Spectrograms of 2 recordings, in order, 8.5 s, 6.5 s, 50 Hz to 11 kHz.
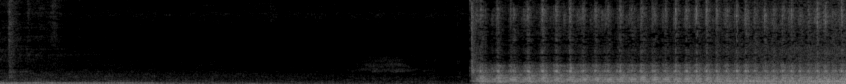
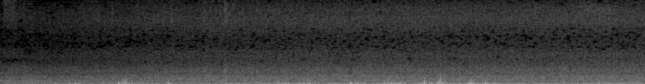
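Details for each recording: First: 1960s Wizard reversible box fan, 2-speed motor, running in reverse: hum with rapid fluttering pulse about four times a second; abnormal noise, owner suspects bearing or a wire, unsure. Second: 1960s Wizard reversible box fan with a 2-speed oil-port motor, running on high in a window: a steady, soft airy rush with no knocking or rattle; well-balanced blades, running normally.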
